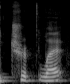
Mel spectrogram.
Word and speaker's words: triplet: I am a Bostonian, To me, triplet has 2 syllables. Forcing a 3rd syllable in there, triplet, feels very foreign, okay?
